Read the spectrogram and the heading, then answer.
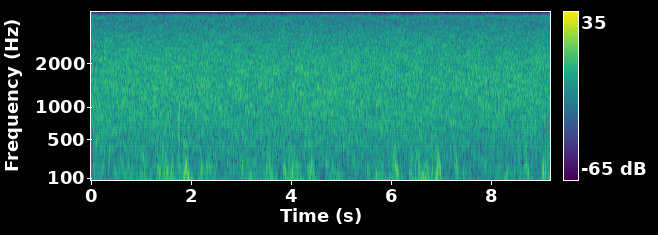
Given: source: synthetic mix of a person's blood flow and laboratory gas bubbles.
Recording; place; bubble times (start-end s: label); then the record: Doppler ultrasound of blood flow; precordium
0.00-0.40 s: bubbles
0.52-0.57 s: bubbles
From the record:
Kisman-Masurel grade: 211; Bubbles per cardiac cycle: several, 3 to 8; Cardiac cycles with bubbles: 1 to 10%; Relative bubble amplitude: barely perceptible (0.100 to 0.250); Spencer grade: 1 (occasional bubble signal discernible with the cardiac motion signal, with majority of cardiac periods free of bubbles); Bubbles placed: anywhere in the cardiac cycle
